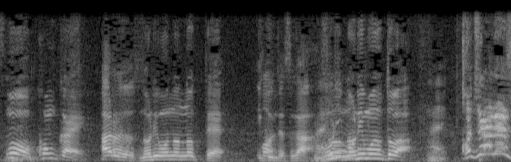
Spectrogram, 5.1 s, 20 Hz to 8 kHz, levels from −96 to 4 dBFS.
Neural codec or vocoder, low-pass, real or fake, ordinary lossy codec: none; 7.2 kHz; real; none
